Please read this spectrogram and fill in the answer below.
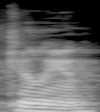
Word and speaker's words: Cillian: Or is it Cillian or Killian? It's Killian. I think it's Killian. I've been saying his name wrong this whole time.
